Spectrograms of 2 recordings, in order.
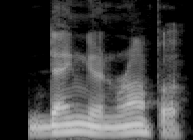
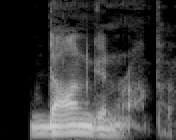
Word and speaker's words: Danganronpa: And the proper pronunciation is Danganronpa, not Danganronpa, in case you guys were wondering.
